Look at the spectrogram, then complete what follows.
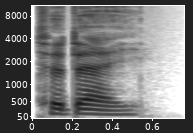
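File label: "today", British English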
